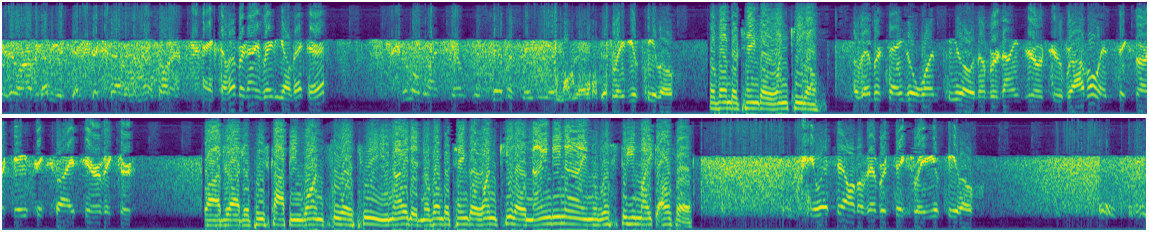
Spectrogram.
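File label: upper sideband 14MHz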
